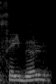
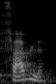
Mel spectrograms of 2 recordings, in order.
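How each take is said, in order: First: It is said with English pronunciation. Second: It is said with French pronunciation.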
